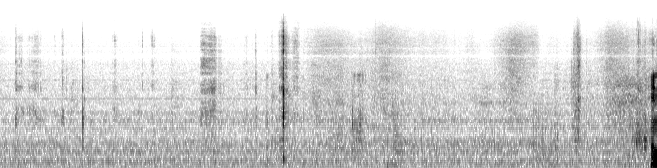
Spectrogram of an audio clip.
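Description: Faint hand-handling noise from a sensor-cleaning swab being worked over a Nikon DSLR's open sensor: soft rubbing with a few small clicks, the sharpest nearly three seconds in.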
